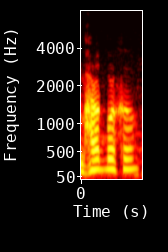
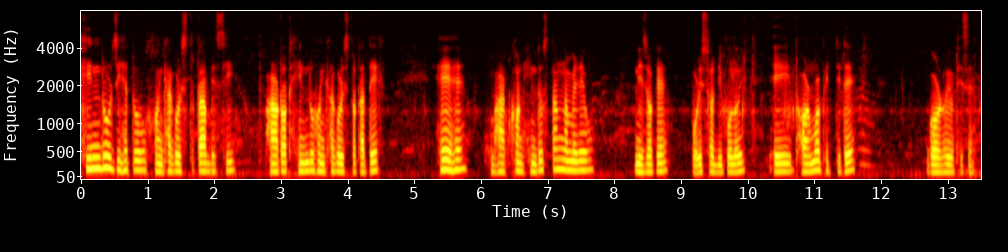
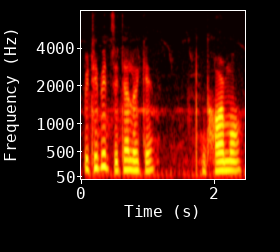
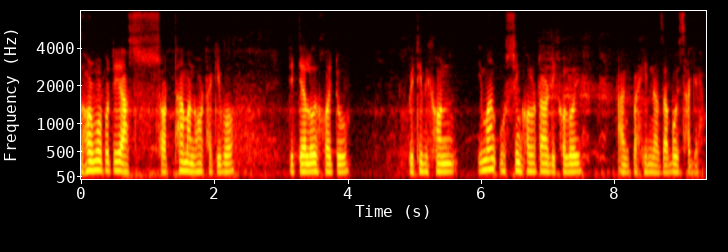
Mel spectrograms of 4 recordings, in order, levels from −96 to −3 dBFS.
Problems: constant background noise, background conversations at intervals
